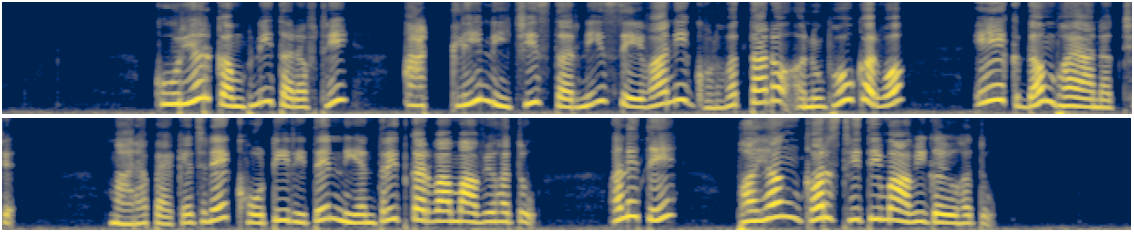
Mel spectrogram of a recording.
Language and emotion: Gujarati, disgusted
